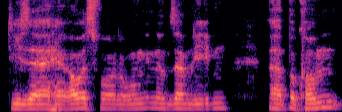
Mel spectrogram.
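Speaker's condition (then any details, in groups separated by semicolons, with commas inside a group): Amyotrophic lateral sclerosis; has tried many approaches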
